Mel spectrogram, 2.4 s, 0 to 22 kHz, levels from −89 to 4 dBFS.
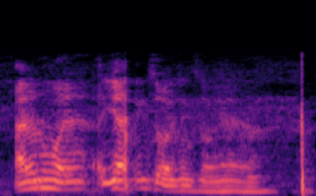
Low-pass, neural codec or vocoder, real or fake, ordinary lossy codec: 7.2 kHz; codec, 16 kHz, 4 kbps, FreqCodec, larger model; fake; Opus, 64 kbps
